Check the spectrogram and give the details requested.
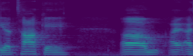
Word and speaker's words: Atake: And if you look at it, it could be eternal atake because that's how you would say it in a Japanese, you know, context. Atake. So that's why I say it like that.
